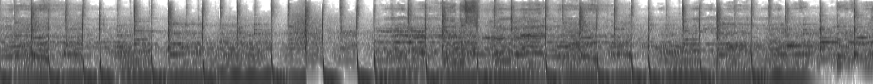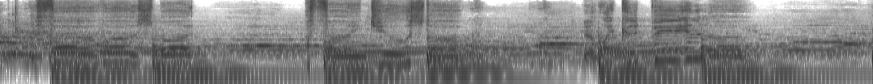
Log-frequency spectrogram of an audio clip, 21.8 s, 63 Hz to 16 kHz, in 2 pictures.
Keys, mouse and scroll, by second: 8.4-10.7 typing, 8.5-8.9 click, 11.0 click, 18.4-18.9 typing, 19.3-20.7 drag.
